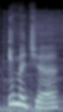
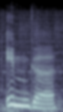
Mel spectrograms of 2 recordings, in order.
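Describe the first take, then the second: First: The name sounds like 'image' plus 'er'. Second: The name sounds like 'im' plus 'gur'. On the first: This is how the name ought to be said. "It should be Imager" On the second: This is how the speaker actually says it. "but I say Imgur"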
